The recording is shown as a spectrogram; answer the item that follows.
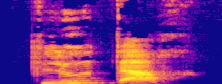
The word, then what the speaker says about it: plus tard: Almost, we don't have the S though. – Plus tard. – Plus tard. Good. – Plus tard. – Plus tard. So again, we don't pronounce that final consonant, no. We have plus written, like plus in English, but we pronounce plus. Plus tard.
